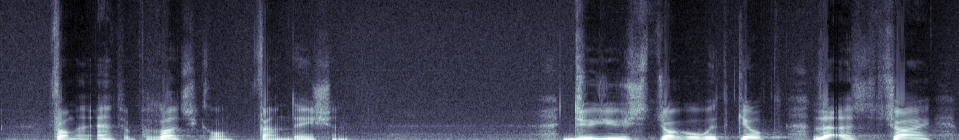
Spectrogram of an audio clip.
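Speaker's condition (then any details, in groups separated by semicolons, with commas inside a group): ALS; seeing doctors for multiple organic issues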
